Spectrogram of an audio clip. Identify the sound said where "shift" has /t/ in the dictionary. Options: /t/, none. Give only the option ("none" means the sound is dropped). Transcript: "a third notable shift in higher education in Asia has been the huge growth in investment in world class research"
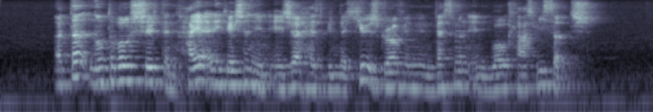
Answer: /t/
